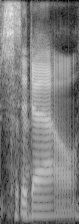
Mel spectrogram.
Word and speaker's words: Sydow: Max von, how do you say his last name? Sydow? – I say Sydow.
